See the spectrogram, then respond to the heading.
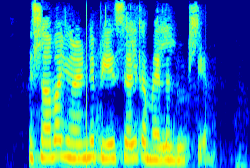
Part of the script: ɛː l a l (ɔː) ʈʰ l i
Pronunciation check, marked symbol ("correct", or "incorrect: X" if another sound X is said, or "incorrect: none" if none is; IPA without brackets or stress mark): incorrect: uː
